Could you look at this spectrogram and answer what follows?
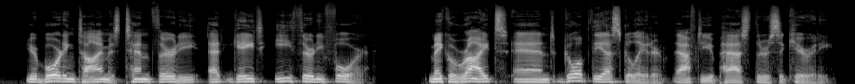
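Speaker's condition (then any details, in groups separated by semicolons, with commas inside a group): No condition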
